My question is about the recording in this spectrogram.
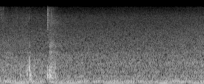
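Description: Hand snips cutting a small piece off a strip of magnetic sheet: a couple of short sharp clicks in the first half-second, over a steady background hiss and hum.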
